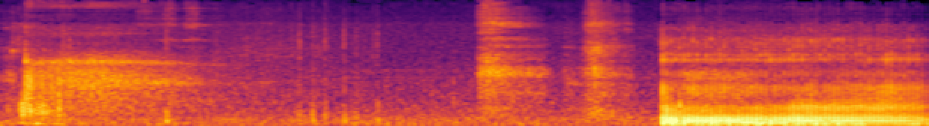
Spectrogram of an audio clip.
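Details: Very loud snoring: soft breathing and two brief breathy puffs, then a sudden, very loud, rough, rattling, low-pitched snore that continues to the end.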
